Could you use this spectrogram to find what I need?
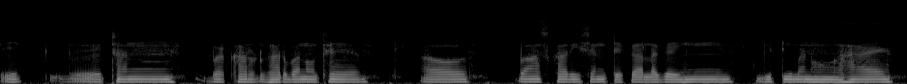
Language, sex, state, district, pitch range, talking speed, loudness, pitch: Chhattisgarhi, male, Chhattisgarh, Jashpur, 115-120 Hz, 120 wpm, -39 LUFS, 115 Hz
